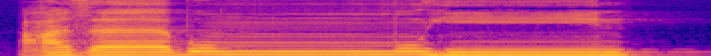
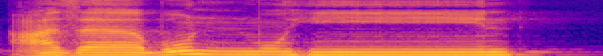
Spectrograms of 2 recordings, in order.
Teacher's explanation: في قوله تعالى عذاب مهين، جاء التنوين وجاء بعده حرف الميم، وحرف الميم حرف من حروف الإدغام بغنة، يسقط أثر التنوين من اللفظ · Shown in: first take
